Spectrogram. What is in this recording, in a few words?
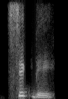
"sickbay", Indian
